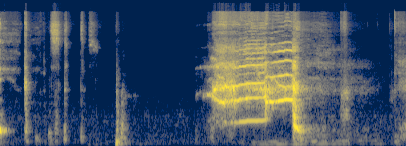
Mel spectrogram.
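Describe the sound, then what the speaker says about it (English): A woman's drawn-out scream of pain in an audio drama rings out for over a second, loud and close, after quiet scattered small noises and ticks. "That was a scream of pain"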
